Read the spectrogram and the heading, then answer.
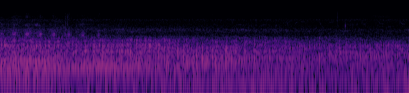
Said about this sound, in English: Let the truck go by.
